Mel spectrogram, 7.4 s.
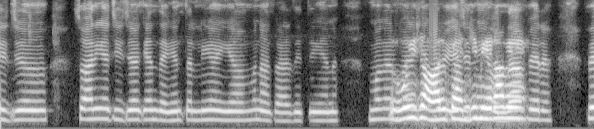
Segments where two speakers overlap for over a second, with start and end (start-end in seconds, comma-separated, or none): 4.8-6.4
